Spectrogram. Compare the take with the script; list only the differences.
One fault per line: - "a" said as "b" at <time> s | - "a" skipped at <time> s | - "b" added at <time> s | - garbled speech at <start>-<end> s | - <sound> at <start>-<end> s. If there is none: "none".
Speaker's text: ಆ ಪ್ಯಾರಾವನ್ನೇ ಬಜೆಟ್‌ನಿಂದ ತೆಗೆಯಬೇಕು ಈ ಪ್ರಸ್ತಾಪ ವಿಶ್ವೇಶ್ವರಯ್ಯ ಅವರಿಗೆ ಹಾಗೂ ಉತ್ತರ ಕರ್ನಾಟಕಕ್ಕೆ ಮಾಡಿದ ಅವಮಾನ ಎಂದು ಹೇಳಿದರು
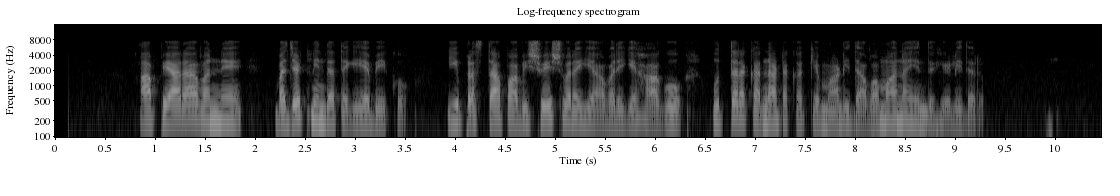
none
